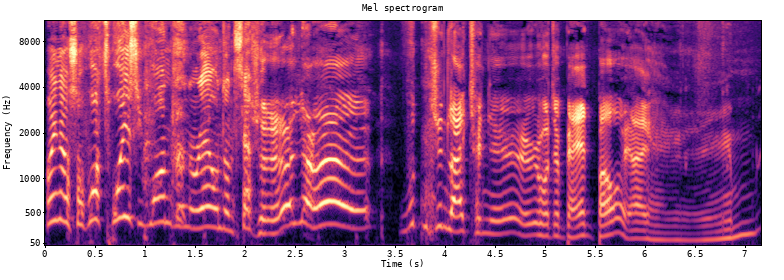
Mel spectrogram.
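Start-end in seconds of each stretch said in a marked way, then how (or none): 2.1-7.2 strange slow swooping voice, am stretched out. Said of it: "It's the strangest thing".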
